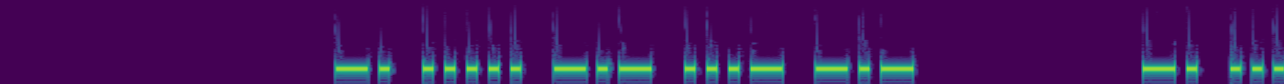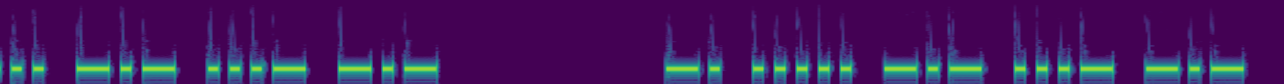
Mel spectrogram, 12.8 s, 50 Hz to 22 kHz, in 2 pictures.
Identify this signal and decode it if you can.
Morse code, heard as a keyed tone, about 22 wpm, 700 Hz. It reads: N5KVK N5KVK N5KVK
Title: USA Call Signs - 5 Characters - Repeated 3x - 22wpm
